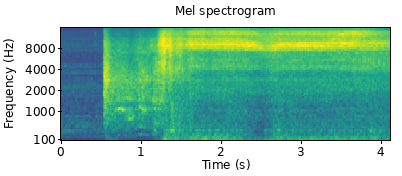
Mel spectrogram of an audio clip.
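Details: 1977 Chevy Nova V8 with a newly installed FiTech 800hp MeanStreet EFI, idle set to 900 rpm, fuel pump cycled once: the starter whirs briefly, then it catches and settles into a steady, even, lumpy idle. Healthy start.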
